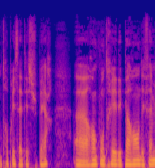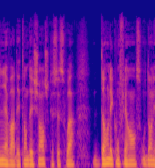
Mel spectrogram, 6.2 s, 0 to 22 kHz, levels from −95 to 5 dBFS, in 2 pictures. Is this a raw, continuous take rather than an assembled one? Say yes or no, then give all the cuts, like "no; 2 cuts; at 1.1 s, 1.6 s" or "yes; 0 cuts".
yes; 0 cuts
